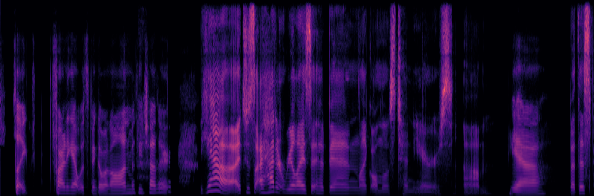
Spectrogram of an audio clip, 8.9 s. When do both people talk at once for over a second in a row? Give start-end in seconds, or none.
none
